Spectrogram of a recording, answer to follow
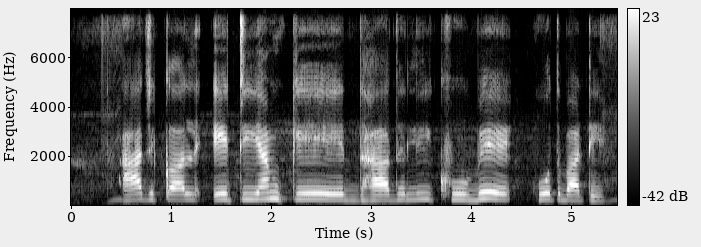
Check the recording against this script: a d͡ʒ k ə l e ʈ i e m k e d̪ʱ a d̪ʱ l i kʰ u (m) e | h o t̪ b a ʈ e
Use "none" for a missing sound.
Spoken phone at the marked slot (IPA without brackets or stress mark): b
